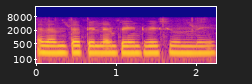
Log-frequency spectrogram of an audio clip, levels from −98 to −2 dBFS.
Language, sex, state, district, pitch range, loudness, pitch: Telugu, female, Telangana, Mahabubabad, 195-200 Hz, -15 LUFS, 195 Hz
